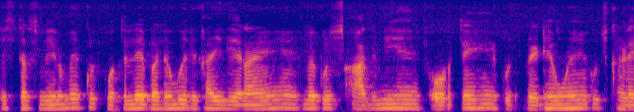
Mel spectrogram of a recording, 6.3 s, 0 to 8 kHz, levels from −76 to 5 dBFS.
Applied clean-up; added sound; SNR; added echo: neural mask model Resemble Enhance denoiser.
